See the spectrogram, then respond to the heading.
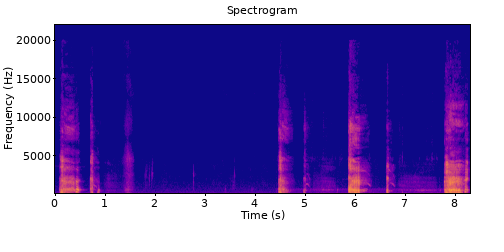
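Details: Adult woman with COVID-19, caught from her child, with large amounts of sticky phlegm and a sore throat: repeated harsh, forceful coughs in short clusters, about eight, loose and throat-clearing; productive cough.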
